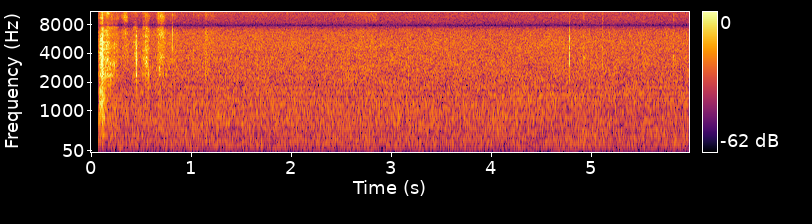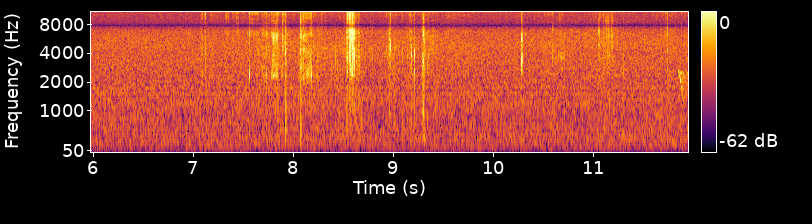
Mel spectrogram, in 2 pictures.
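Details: Outdoor rural ambience near rice paddies with steady low hiss, scattered faint clicks and rustling taps, and no animal calls heard.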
